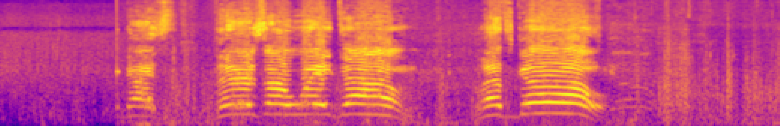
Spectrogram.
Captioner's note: shouting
